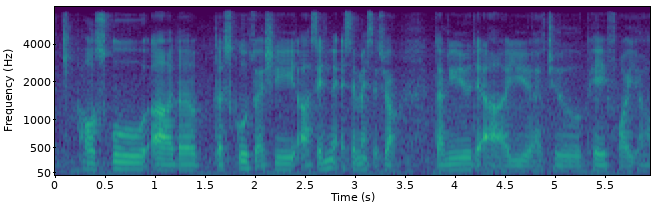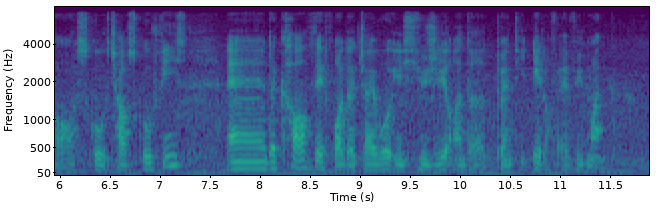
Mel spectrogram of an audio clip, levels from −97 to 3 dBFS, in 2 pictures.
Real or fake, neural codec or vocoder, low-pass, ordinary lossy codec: real; none; 7.2 kHz; none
